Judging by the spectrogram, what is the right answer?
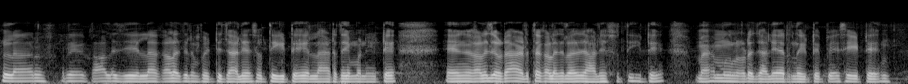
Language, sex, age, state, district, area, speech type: Tamil, male, 18-30, Tamil Nadu, Nagapattinam, urban, spontaneous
